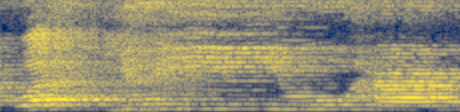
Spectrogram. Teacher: Jadi memasukkan suara tanwin kepada huruf ya.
